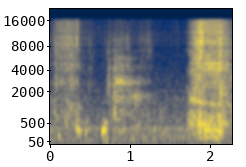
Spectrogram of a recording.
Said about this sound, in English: oh i start coughing now. yeah, my, I, am very hoarse and very tired after my uh, my weekend playing in the south.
